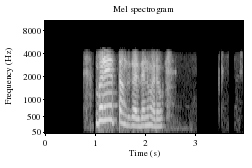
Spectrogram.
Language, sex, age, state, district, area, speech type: Dogri, female, 18-30, Jammu and Kashmir, Udhampur, rural, conversation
